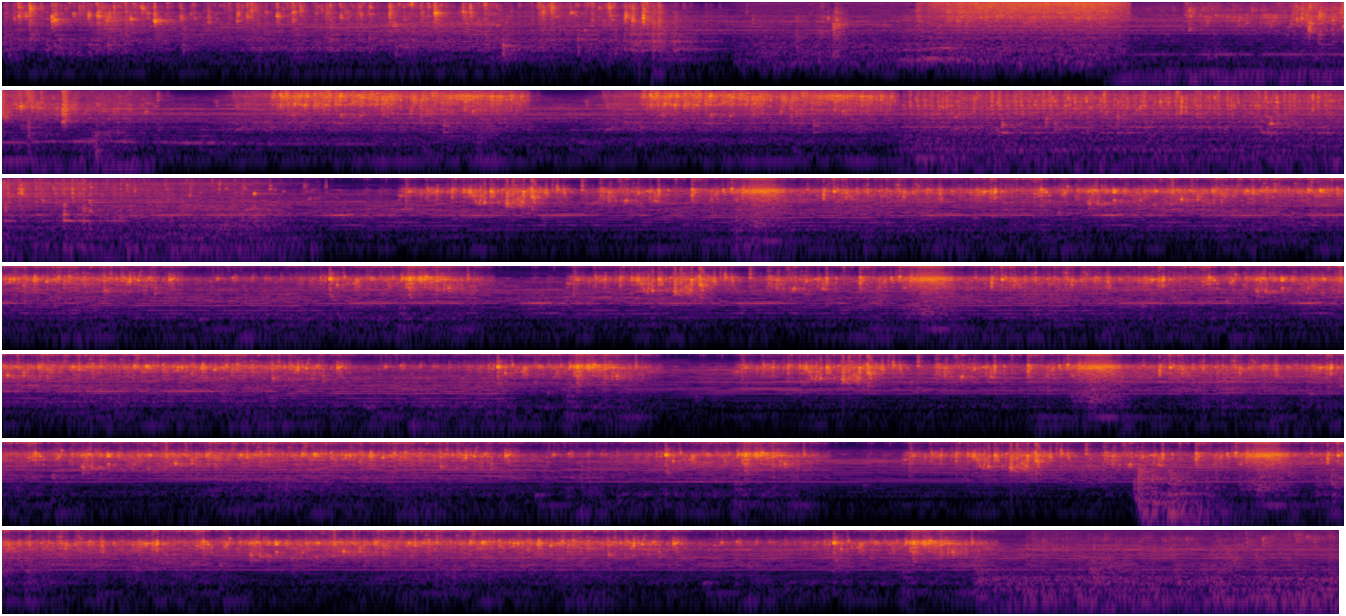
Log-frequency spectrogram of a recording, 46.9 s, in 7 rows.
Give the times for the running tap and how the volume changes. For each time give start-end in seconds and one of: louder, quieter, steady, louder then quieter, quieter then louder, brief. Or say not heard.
0.0-46.9 steady.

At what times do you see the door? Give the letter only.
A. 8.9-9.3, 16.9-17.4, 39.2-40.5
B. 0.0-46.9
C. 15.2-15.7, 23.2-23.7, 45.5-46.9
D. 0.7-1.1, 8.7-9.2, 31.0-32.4
A.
